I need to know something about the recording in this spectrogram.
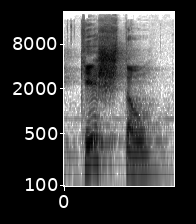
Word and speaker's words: questão: Diferentemente de questão, que nesse caso, questão, o U não é pronunciado. Mas, se pronunciar, também está correto, né?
